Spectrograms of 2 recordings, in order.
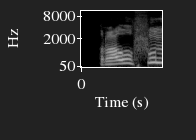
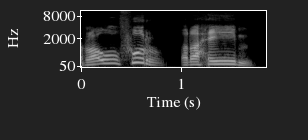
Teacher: তানমিনের পরে ঈদগামে ইয়ার মানের মধ্যে রয়েস, তাই এই তানবিনকে রয়ের সাথে মিলিয়ে বিনা গুণনায় তাড়াতাড়ি পড়তে হবে, একে ঈদগামে তাম বলা হয়।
